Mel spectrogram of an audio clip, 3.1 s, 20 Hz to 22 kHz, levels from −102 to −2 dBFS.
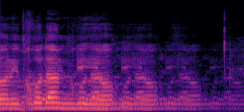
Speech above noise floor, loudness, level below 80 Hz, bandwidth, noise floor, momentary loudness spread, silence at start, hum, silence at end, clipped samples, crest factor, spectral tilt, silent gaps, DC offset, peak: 24 dB; -38 LUFS; -86 dBFS; 14 kHz; -61 dBFS; 23 LU; 0 s; none; 0.1 s; under 0.1%; 18 dB; -6.5 dB/octave; none; under 0.1%; -20 dBFS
